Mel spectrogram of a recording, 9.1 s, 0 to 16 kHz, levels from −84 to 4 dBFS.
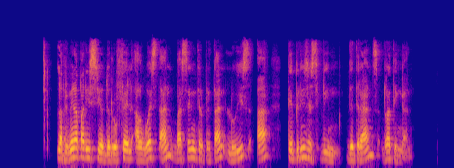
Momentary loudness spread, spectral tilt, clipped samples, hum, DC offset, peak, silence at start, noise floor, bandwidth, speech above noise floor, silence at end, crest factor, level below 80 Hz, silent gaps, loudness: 12 LU; -5 dB/octave; under 0.1%; none; under 0.1%; 0 dBFS; 0.85 s; under -90 dBFS; 7.6 kHz; over 73 dB; 0.9 s; 16 dB; -60 dBFS; 1.08-1.14 s; -17 LUFS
